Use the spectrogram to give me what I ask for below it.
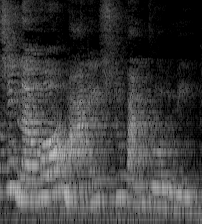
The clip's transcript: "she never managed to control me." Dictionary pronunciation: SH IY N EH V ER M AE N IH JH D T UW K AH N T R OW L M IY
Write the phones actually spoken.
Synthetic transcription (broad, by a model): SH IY L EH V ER M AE N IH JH T UW K AH N T R OW L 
